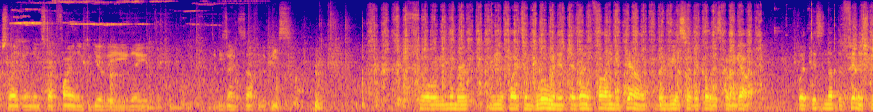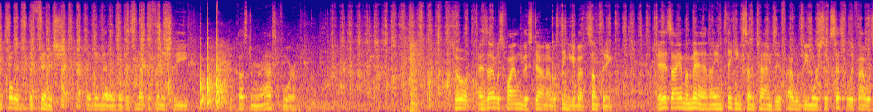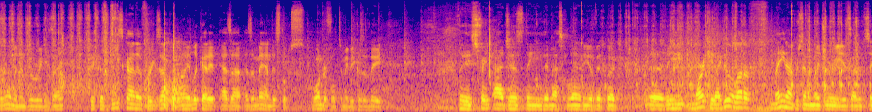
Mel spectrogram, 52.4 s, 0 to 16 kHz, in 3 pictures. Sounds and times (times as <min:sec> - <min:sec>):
Filing (rasp): 0:07.2 - 0:15.3, 0:16.6 - 0:21.0, 0:24.0 - 0:38.2, 0:45.0 - 0:52.3
Rub: 0:07.3 - 0:15.3, 0:16.6 - 0:21.1, 0:24.0 - 0:38.1, 0:45.0 - 0:52.3.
